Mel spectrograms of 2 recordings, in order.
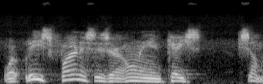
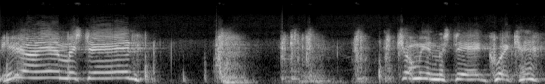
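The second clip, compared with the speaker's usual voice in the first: eager greeting; 12 semitones higher than usual. Acted. Maxie hurrying Mister Ed inside, eager and high. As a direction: hurry him in, anxious and eager.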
